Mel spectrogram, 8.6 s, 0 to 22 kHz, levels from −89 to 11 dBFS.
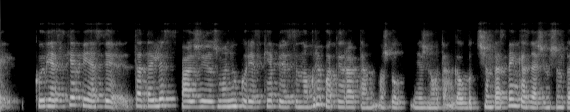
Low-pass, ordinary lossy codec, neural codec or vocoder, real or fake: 7.2 kHz; Opus, 24 kbps; codec, 16 kHz, 4 kbps, FreqCodec, larger model; fake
